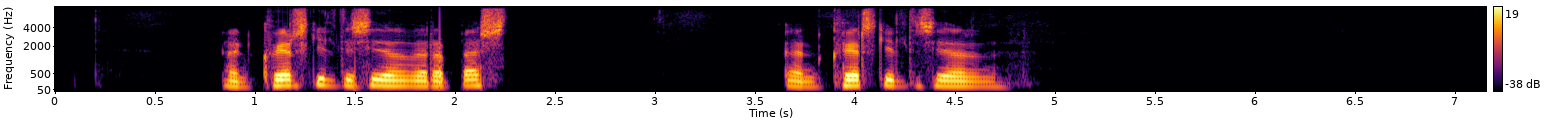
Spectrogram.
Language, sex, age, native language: Icelandic, male, 50-59, Icelandic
